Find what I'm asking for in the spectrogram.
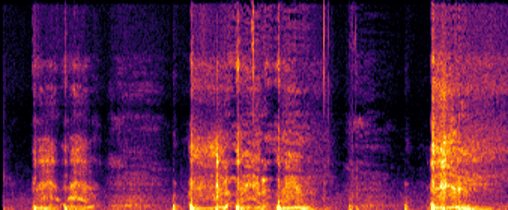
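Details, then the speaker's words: Adult man has a short coughing fit of several harsh, voiced coughs in a small room while talking. "All right, excuse me. I had a cough. Hopefully you guys didn't hear that."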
